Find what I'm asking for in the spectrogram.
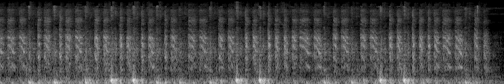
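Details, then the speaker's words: GSXR with a 600-to-750 engine swap, third start attempt: the starter churns with uneven pops, two quick firing bursts about every second and a half, then dies; it almost catches but won't run. "So close. All right, so it's the third fail."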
